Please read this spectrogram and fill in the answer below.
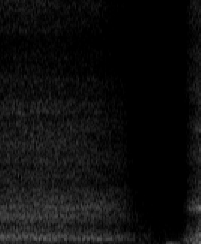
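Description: A person's long breathy exhale, a sigh, that fades out about a second and a half in.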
